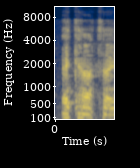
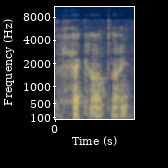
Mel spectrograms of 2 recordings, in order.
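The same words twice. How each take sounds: First: The word starts without an H sound. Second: The word starts with an H sound.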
